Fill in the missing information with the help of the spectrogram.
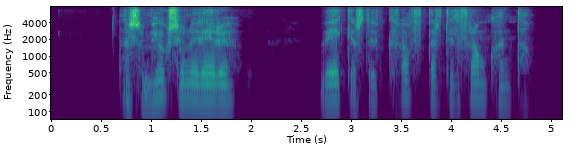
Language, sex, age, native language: Icelandic, female, 50-59, Icelandic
